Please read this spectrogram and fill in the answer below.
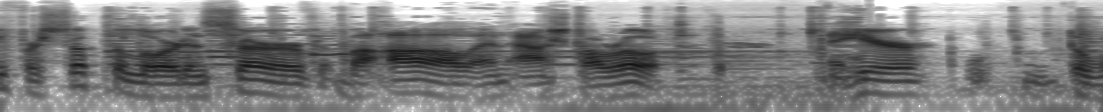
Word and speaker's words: Baal: In one of my recent videos, I mentioned that the Hebrew word Baal, sometimes pronounced Baal, is used for God.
